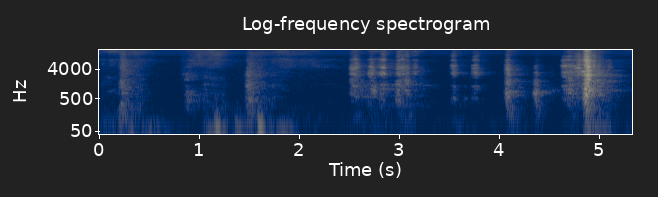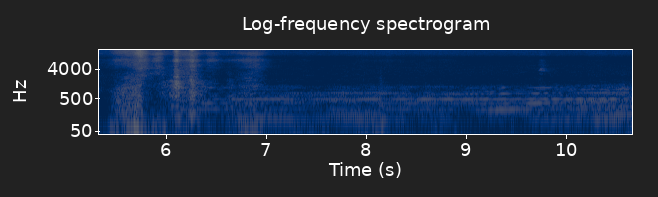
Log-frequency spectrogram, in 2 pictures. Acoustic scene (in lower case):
kitchen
